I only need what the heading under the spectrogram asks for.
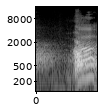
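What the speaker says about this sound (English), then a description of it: "Oh, naughty little dog." A small dog gives a single short, sharp bark up close indoors, following a stretch of quieter background sound.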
